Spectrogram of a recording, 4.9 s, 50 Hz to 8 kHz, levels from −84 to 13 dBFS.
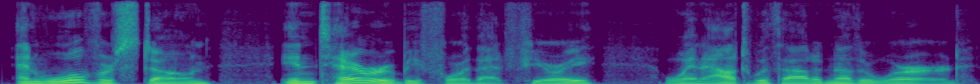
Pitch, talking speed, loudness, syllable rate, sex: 130 Hz, 145 wpm, -17 LUFS, 5.4 syllables/s, male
